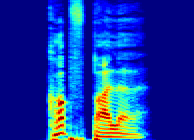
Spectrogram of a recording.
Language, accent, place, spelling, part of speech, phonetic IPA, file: German, Germany, Berlin, Kopfballe, noun, [ˈkɔp͡fˌbalə], De-Kopfballe.ogg
- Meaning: dative singular of Kopfball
